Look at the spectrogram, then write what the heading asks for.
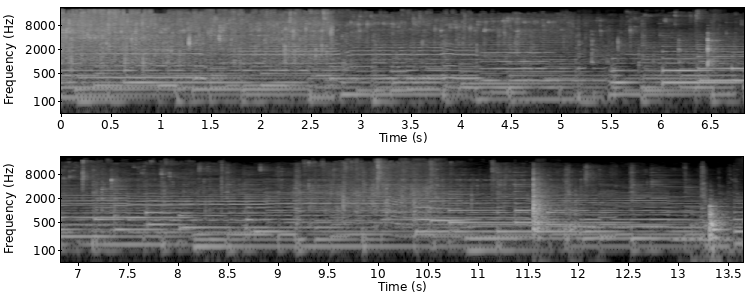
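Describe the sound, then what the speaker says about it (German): Pancake batter with white spring onion stalks fries in a covered pan, a steady close crackling sizzle with scattered sharp pops throughout. "Deckel zu und kurz braten."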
